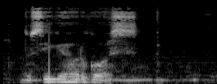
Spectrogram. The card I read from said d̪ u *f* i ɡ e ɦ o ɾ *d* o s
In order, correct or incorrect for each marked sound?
incorrect: s, incorrect: ɡ

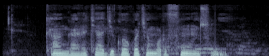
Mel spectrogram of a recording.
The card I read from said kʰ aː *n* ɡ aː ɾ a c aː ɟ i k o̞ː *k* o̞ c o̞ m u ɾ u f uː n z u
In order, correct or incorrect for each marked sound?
incorrect: ŋ, correct

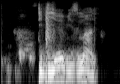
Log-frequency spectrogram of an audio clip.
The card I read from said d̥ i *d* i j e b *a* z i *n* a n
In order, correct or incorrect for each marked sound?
correct, incorrect: i, incorrect: m

